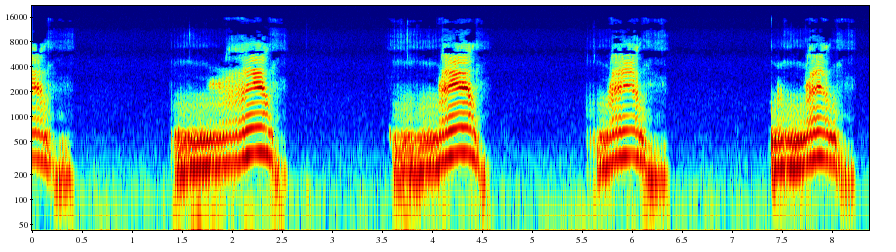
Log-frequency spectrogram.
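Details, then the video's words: Indoor pet cat giving repeated complaining meows, each opening low and swelling into a bright, arching, upward-bending wail. Four full calls come at irregular gaps of about two seconds, with quiet pauses between. "Cat Sounds | purring and complaining"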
